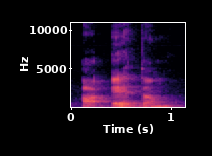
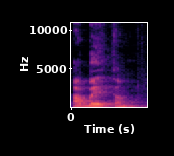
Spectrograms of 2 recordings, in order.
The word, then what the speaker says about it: об этом: So to sound well, it is better to say not aetam, but abetam. It is more fluent, okay, in pronunciation.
